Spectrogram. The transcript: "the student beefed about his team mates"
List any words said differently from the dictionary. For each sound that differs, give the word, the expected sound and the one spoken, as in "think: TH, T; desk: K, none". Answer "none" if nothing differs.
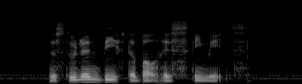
his: Z, S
